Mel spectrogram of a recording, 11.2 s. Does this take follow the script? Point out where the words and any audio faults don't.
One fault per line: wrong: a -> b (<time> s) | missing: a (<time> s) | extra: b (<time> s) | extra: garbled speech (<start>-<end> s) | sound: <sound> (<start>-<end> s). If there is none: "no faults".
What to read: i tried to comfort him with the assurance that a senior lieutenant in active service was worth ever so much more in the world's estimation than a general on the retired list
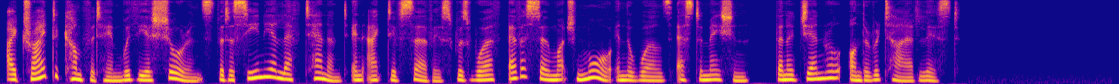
no faults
